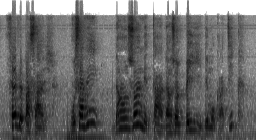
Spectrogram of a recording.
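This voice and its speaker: Amid noticeable background noise, a man speaks very slowly at a high pitch with very wide pitch swings. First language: Mandinka (speaking French). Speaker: author and political commentator. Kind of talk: lecture. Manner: formal.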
